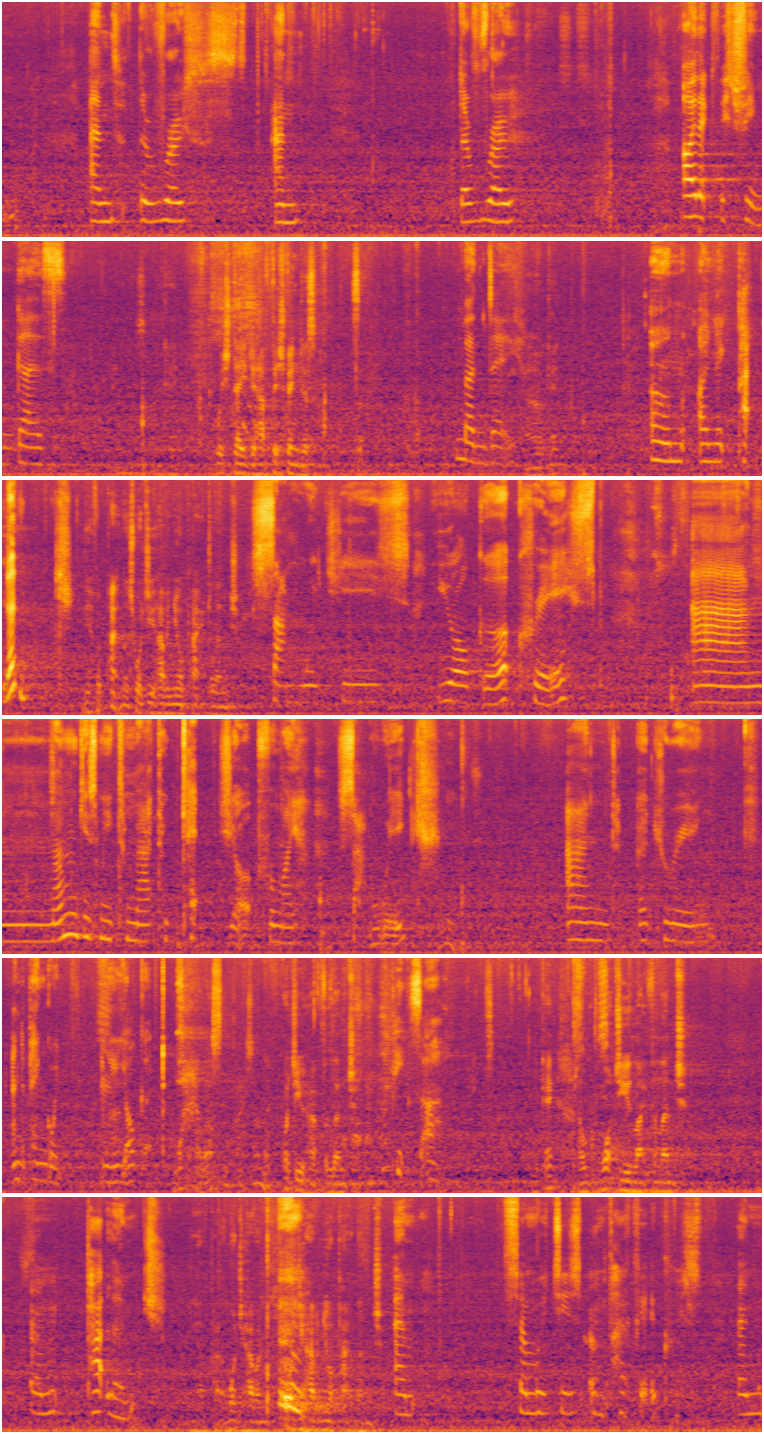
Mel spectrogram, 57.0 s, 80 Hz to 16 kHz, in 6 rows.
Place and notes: Sports Hall talking lunch with 1/2H
UK, 8 March 2011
